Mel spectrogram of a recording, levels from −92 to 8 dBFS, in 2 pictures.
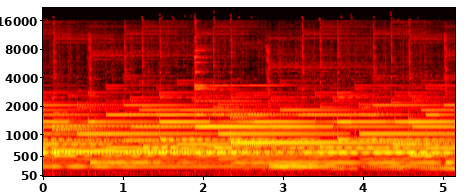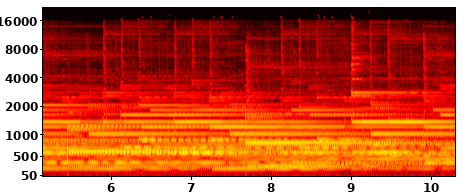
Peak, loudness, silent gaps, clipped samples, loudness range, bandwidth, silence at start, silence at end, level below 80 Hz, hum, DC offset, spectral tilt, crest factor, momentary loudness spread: -10 dBFS; -23 LUFS; none; under 0.1%; 1 LU; 17.5 kHz; 0 s; 0 s; -66 dBFS; none; under 0.1%; -4 dB/octave; 14 dB; 2 LU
